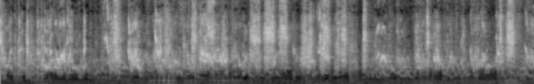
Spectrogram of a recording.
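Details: Budgies twittering in bursts, high buzzy warbles and short chirps pulsing every fraction of a second, from several birds at once.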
